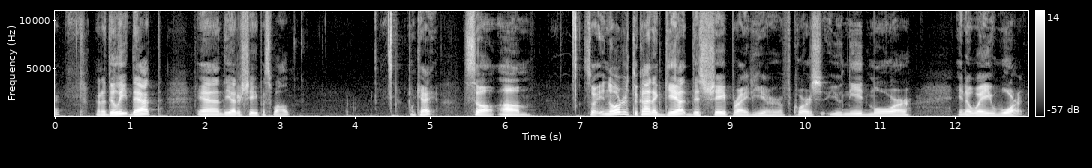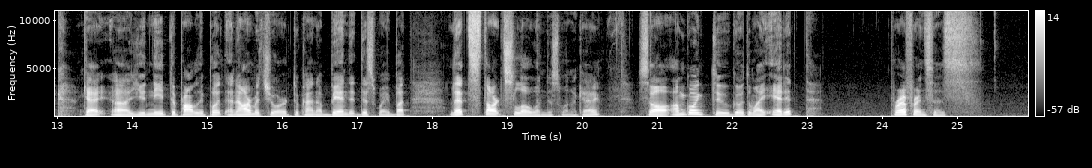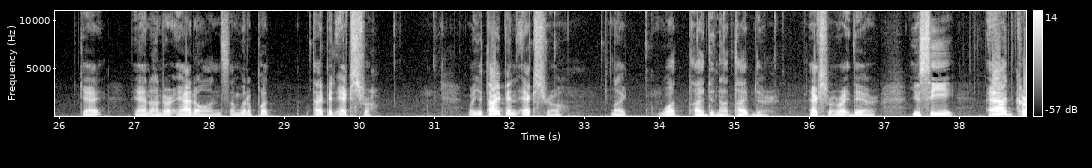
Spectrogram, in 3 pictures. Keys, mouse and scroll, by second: 0.3 Delete, 1.9 middle click, 4.3 Delete, 7.5 shift+click, 10.0-11.1 middle drag, 22.6-25.8 drag.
